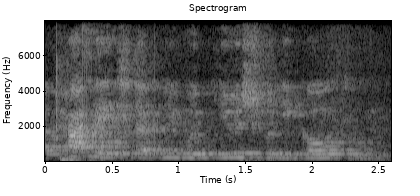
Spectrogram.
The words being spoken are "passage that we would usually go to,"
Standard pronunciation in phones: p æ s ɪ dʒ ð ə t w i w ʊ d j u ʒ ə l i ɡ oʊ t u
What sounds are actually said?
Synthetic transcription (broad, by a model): p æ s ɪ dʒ ð ə t w i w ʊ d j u z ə w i ɡ oʊ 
